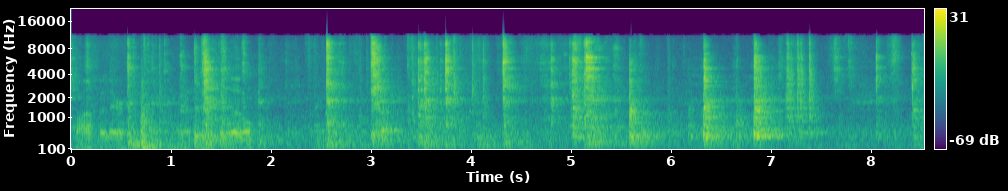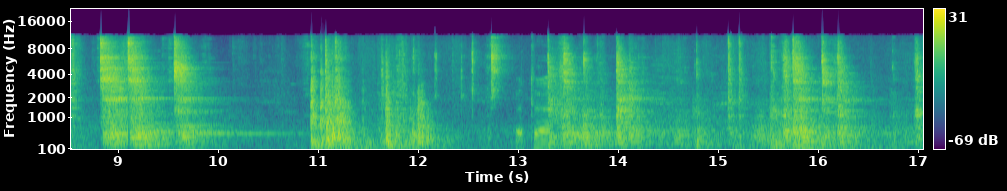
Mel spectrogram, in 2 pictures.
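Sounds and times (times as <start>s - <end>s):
scraping metal clanks: 0.0s - 17.0s
metal clicks and knocks: 11.0s - 17.0s.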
